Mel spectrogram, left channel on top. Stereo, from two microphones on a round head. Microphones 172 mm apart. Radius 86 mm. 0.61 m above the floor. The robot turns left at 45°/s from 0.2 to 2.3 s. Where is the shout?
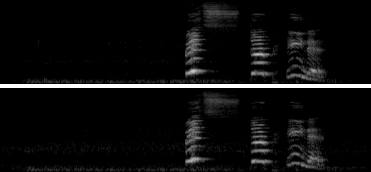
10° left (ahead or behind), 2.5 m; by 3.2 s 25° left (ahead or behind), 2.5 m.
